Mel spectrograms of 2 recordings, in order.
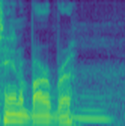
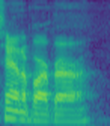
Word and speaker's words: Hanna-Barbera: what other shows uh is it Barbera I thought it was Hannah Barbara I don't know whatever I'm just Tom and Jerry I'm mispronouncing everything yeah Barbera yeah it's Hannah Barbera okay oh dude I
